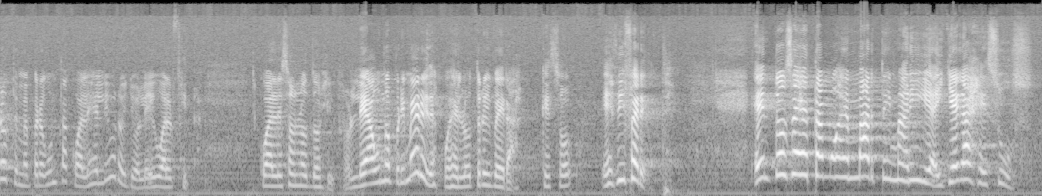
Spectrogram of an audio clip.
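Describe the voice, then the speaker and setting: High-voiced Colombian woman preaching, echoing hall. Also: a bit bright. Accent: Colombian Spanish. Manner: earnest, rhetorical questions, slows for emphasis. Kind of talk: sermon. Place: church hall. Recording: long reverb of a church hall.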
